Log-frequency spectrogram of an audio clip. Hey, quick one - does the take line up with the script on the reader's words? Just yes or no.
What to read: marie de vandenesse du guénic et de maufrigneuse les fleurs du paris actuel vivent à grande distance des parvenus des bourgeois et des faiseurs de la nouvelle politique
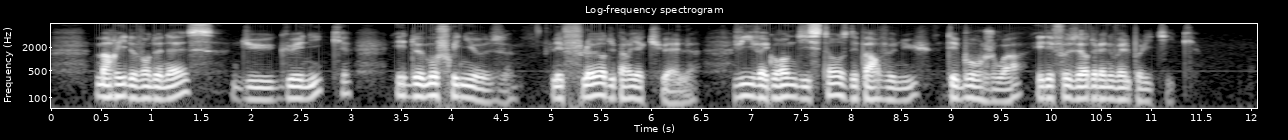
yes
